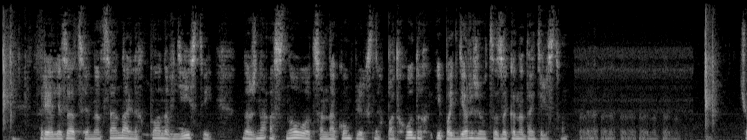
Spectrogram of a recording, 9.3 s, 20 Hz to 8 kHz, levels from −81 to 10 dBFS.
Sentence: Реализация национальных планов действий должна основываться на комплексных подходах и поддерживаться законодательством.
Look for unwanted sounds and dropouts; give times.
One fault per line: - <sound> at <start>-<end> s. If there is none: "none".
- laugh at 7.2-8.5 s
